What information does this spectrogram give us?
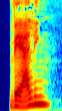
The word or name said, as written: værling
